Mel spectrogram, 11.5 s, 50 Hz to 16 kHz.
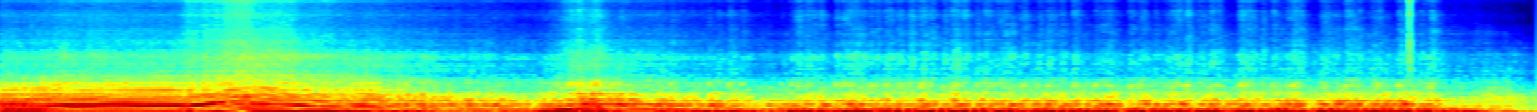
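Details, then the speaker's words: Turbo LS-swapped Miata, first start on new tune with coupler fitted, not yet warm: engine catches and revs unevenly, then settles into a lumpy, loose idle; running very rough, fuel pressure needs lowering, cause not pinned down. "O2 sensor seems to be working it's still running very rough but there's a few changes that need to be made"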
